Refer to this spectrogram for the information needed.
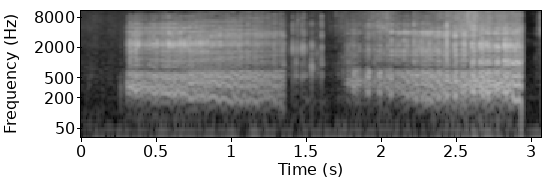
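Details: A kakapo, a New Zealand bird now confined to predator-free islands, gives two harsh, grunting, roaring mating calls in quick succession.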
